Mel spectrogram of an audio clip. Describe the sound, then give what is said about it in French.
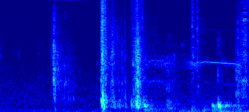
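Several sharp gunshot blasts from a video game, fired at an approaching opponent, spaced irregularly over a few seconds, with a brief whooshing tone and faint background game sounds between shots. “Mais là, regardez, il y a un mec qui arrive. Gun, bam, bam, bam. Non, boum Incroyable.”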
